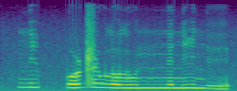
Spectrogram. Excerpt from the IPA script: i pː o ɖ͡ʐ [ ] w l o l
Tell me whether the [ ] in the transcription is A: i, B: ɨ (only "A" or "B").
B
